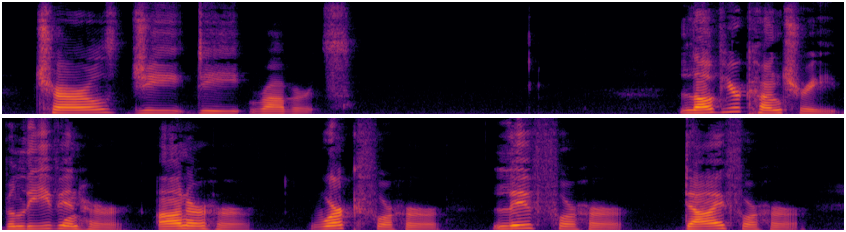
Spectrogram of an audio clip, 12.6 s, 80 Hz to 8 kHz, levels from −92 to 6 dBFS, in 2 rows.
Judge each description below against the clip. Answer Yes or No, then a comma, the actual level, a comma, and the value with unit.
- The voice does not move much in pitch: No, average, 4.2 semitones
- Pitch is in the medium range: Yes, medium, 180 Hz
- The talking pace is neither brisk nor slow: No, slow, 100 wpm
